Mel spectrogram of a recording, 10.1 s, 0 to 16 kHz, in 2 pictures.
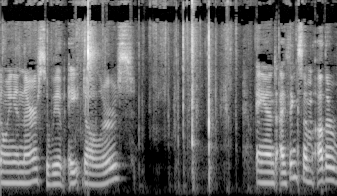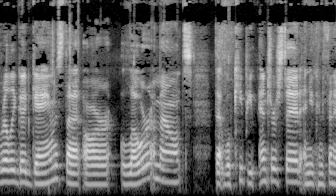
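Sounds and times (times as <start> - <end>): plastic crinkling: 0.0 - 3.8
paper and plastic rustling: 0.0 - 3.9.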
